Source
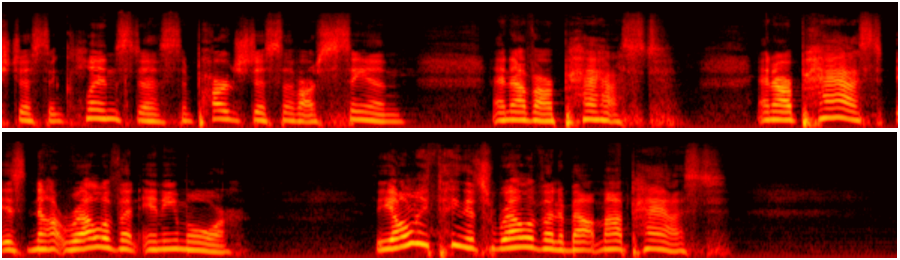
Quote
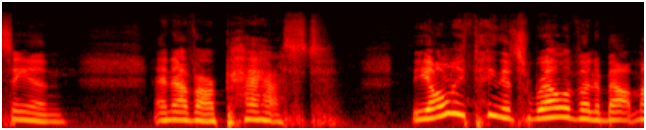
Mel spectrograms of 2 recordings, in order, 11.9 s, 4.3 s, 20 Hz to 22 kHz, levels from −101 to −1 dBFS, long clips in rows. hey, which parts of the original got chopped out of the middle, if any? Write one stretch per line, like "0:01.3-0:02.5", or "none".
0:04.8-0:08.3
